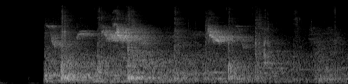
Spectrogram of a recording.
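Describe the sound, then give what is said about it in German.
Nervous sparrows chirp in a cow barn with relaxed cows on the edge of the town of Chur, a few bright, quick chirps rising over a steady, rustling background, moderately loud, with no one talking. “Zwischen nervösen Spatzen und entspannten Kühen sind die SVP-Mitglieder heute im Stall am Rand der Stadt Chur vor die Medien getreten.”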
